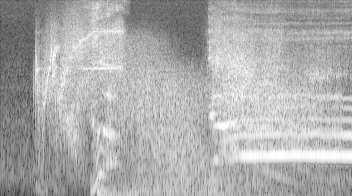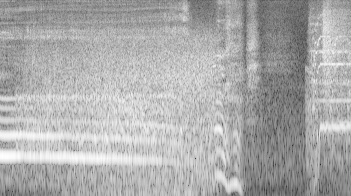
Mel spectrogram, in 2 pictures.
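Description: An energy blast roars steadily.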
